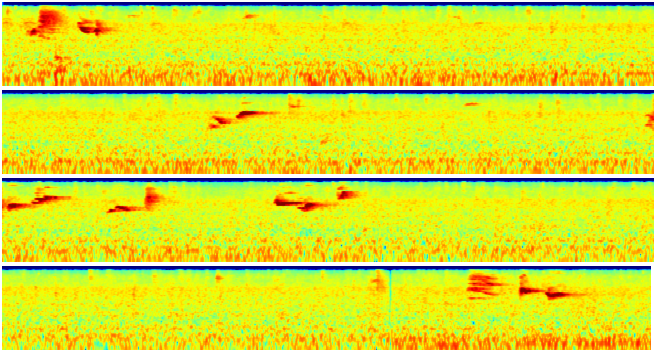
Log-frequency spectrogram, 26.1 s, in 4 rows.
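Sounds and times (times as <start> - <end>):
steady rushing background noise: 0.0 - 26.0
songbird chirping: 0.2 - 1.6, 8.6 - 10.1, 12.9 - 14.8, 15.7 - 16.7, 24.2 - 25.8.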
